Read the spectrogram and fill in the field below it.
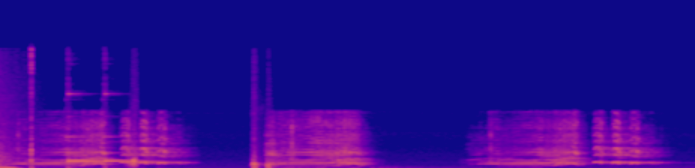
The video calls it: How does a Hyena sounds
